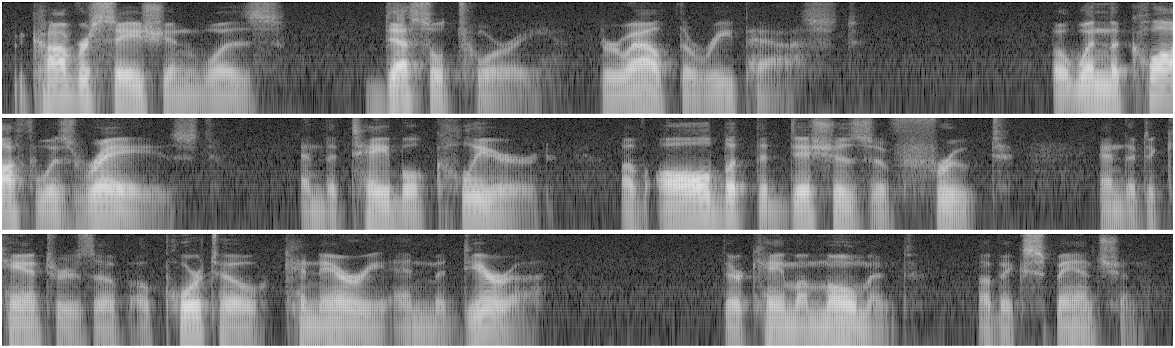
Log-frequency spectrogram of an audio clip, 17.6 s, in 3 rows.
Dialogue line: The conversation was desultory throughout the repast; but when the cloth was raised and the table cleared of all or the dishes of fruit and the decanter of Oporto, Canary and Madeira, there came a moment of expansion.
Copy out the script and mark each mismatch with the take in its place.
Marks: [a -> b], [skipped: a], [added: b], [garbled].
The conversation was desultory throughout the repast; but when the cloth was raised and the table cleared of all [or -> but] the dishes of fruit and the [decanter -> decanters] of Oporto, Canary and Madeira, there came a moment of expansion.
